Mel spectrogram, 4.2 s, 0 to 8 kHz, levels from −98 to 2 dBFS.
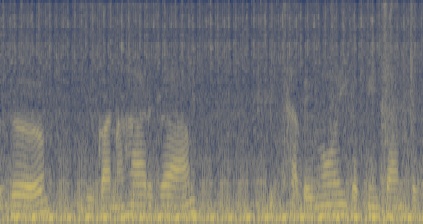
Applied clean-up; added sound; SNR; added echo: none; Truck; -2 dB; none.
